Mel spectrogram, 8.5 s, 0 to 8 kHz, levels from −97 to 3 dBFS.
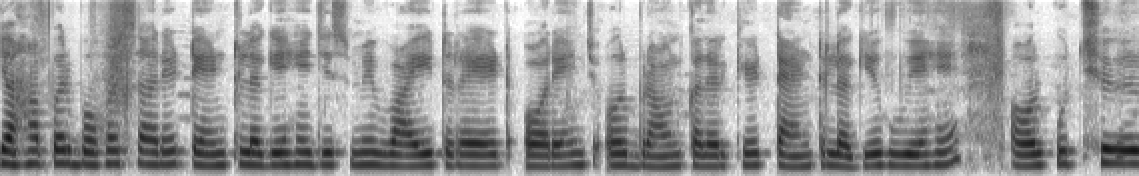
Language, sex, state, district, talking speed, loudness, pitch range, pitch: Hindi, female, Punjab, Fazilka, 145 wpm, -18 LUFS, 190-215 Hz, 200 Hz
